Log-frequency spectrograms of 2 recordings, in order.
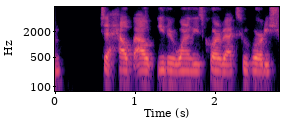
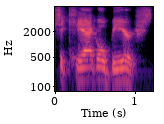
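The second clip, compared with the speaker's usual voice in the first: Chicago-accented speech; 3 semitones higher than usual. Introducing the next team on a show, prompted by another speaker, in a chicago accent. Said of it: "gotta get your Chicago accent".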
